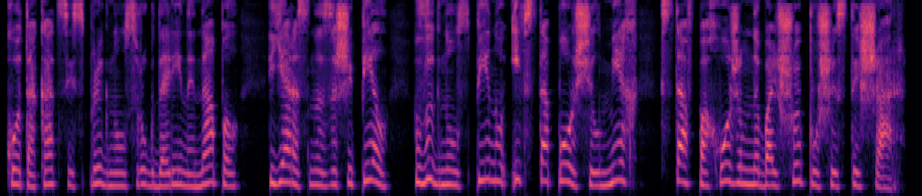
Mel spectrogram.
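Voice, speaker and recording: Brief: woman audiobook reader, mid pitch, dry studio sound. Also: moderate pace, hardly any pauses, a little mellow, no echo. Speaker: audiobook narrator. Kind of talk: scripted narration.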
